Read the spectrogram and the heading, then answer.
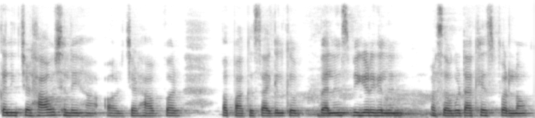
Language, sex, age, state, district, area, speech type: Maithili, female, 18-30, Bihar, Madhubani, rural, spontaneous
